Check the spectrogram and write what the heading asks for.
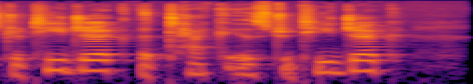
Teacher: In stra-gy, of course, it's flapped, but in stra-TEE-gic, this stressed syllable acts just like a T at the start of words, and so we use that true T. So I've rewritten that here with, again, the letter T, and also now our letter E is going to say the tense E sound because it's stressed here.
